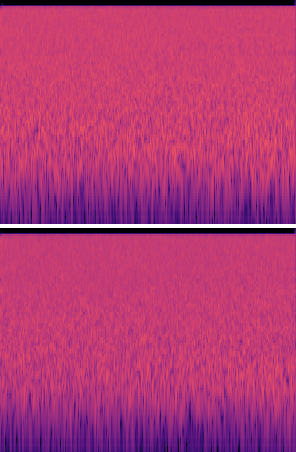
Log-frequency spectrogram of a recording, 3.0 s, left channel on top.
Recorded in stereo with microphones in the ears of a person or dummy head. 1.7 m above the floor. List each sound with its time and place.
Only background noise.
